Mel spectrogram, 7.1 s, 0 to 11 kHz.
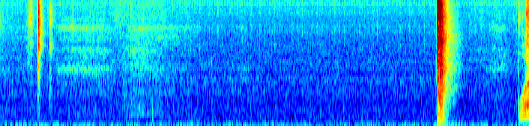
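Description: Diana Chaser .22 caliber CO2 pistol firing outdoors at targets, one small pop early, then a loud sharp shot near the end followed by the start of another, with a quiet low background between.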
